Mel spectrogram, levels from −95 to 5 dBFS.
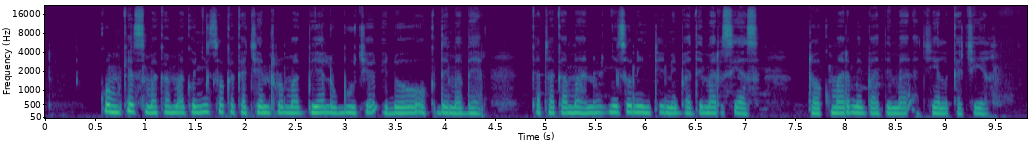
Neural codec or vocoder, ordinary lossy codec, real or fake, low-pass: none; none; real; none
